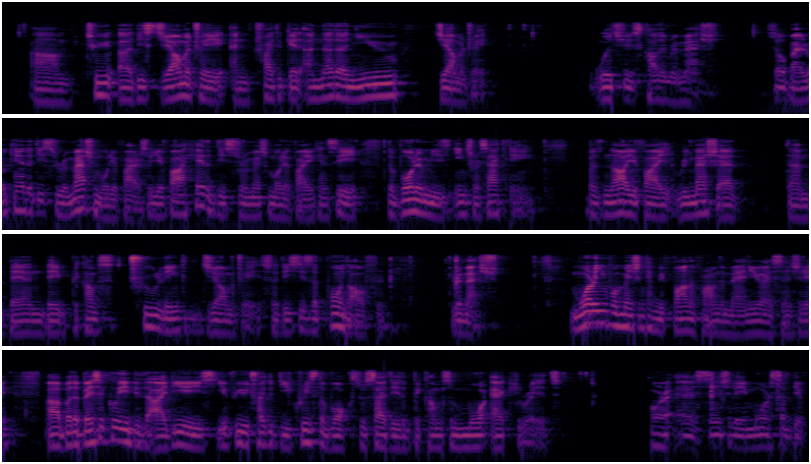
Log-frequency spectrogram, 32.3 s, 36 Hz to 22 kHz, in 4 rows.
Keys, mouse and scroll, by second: 0.8-3.8 middle drag, 5.1 click, 6.1-9.1 middle drag, 9.7 click, 10.5-14.3 middle drag, 14.3 click, 14.9-18.0 middle drag, 19.1 click, 20.2-23.8 shift+middle drag, 24.4 click, 26.7-29.8 drag.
